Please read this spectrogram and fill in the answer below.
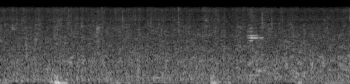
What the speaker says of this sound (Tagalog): Grabe guys, ang lakas ng ulan.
